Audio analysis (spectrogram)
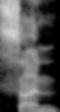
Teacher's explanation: Soon pushes the lips all the way forward for that long ooh like moon, >> right? >> But sun drops the jaw for a short relaxed uh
